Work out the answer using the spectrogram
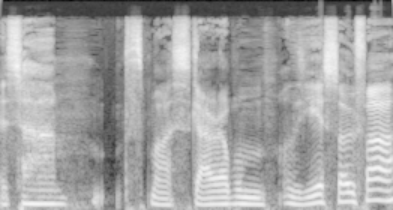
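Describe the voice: With lively intonation, a man speaks at medium pitch and a fairly slow pace in a slightly mellow tone.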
